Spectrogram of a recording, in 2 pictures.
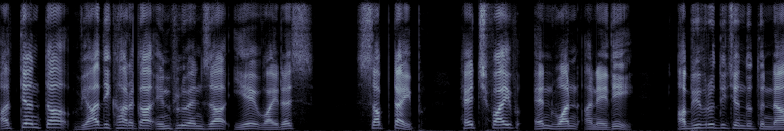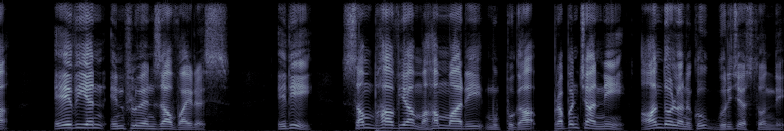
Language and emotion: Telugu, neutral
